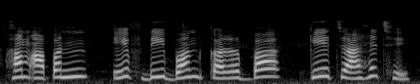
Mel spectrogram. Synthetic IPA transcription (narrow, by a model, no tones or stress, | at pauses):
həməpən | epʰd̪ibənd̪ʱkəɾba | ket͡ʃaɦɛt͡ʃʰɛ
